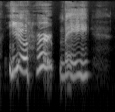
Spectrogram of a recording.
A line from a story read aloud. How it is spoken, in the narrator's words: sobbed Matcham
